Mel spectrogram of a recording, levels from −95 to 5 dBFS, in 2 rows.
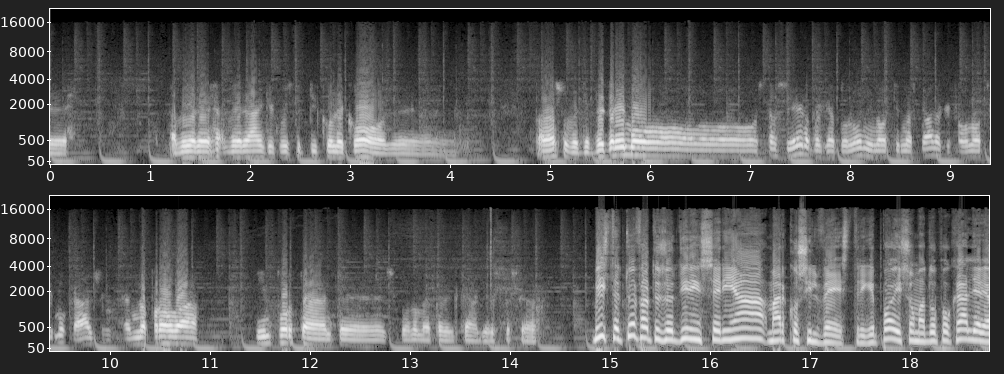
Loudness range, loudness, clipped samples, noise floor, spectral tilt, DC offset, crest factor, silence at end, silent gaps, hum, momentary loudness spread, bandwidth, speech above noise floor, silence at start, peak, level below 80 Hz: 7 LU; -10 LUFS; under 0.1%; -34 dBFS; -4.5 dB/octave; under 0.1%; 10 dB; 0 s; none; none; 13 LU; 16.5 kHz; 24 dB; 0 s; 0 dBFS; -34 dBFS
